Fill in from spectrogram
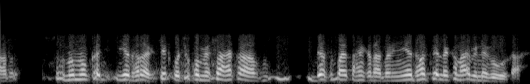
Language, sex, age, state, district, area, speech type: Santali, male, 60+, Odisha, Mayurbhanj, rural, conversation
